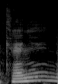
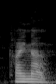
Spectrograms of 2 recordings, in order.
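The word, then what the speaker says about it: Kaynan: I don't know how to say his name, Canyon? Or how you Kainan.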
